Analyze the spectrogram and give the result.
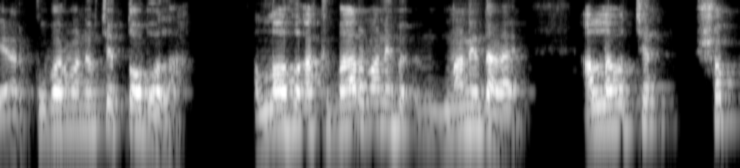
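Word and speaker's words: الله أكبر: আল্লাহু আকবার এই শব্দটা উচ্চারণ করতে গিয়ে তারা বলে আল্লাহু আকবার, বাতে টান দেয়।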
